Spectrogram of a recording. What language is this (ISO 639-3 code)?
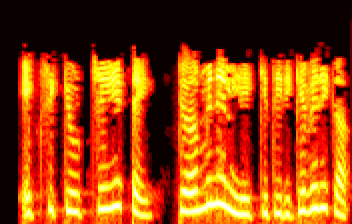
mal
